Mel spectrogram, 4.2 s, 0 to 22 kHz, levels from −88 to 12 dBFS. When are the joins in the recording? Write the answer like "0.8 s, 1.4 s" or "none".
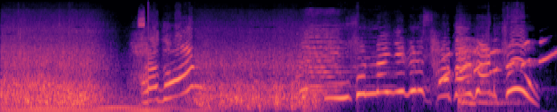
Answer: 1.1 s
